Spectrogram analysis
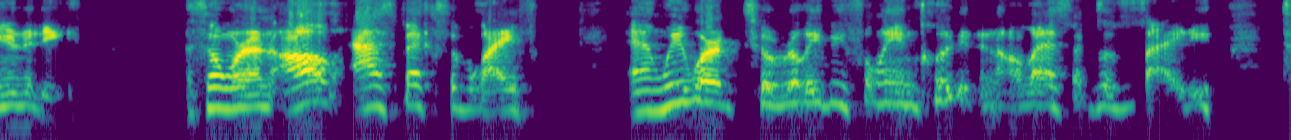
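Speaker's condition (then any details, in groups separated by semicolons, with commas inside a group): Cerebral palsy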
